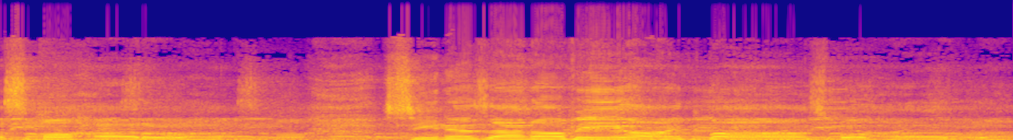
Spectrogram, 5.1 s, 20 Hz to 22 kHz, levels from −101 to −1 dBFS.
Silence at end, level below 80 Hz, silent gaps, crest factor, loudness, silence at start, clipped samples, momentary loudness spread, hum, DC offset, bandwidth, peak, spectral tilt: 0 s; -46 dBFS; none; 10 dB; -10 LUFS; 0 s; 0.9%; 10 LU; none; under 0.1%; over 20 kHz; 0 dBFS; -3 dB/octave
